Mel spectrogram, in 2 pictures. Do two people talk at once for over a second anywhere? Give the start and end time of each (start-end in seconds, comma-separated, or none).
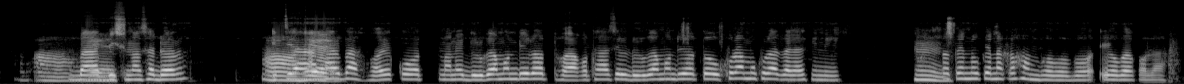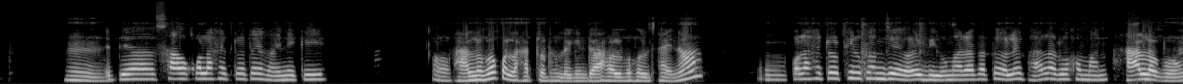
none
